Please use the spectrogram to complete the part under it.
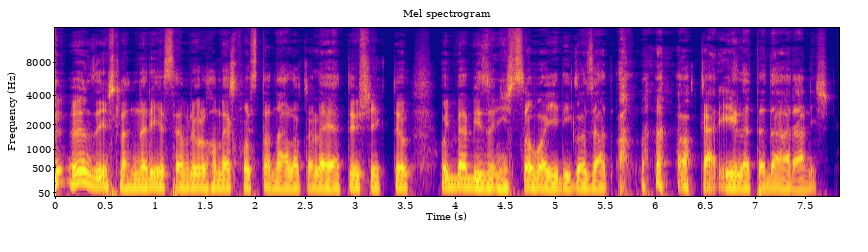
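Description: Egy férfi, aki egy gúnyos, kegyetlen fiatal herceget szólaltat meg, nevetős megvetéssel. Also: male voice, mid-range voice, expressive, creaky, mellow. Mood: mocking. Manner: sneering, laughing scorn. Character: cocky cruel young prince, mocking.

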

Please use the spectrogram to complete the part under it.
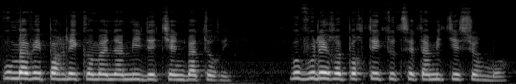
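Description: Earnest young suitor, imploring, warm lighter voice, audiobook read by a woman. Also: fairly high pitch, steady tone, moderate pace, lightly acted. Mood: pleading. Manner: emotional, imploring. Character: earnest young man in love, pleading.

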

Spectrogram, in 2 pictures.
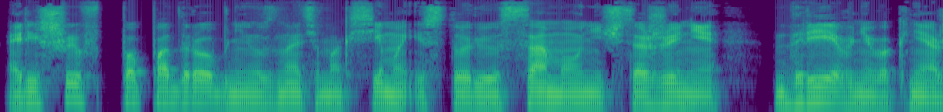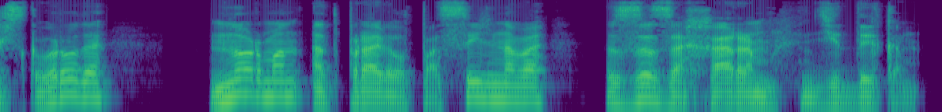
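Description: Brief: male audiobook narrator, low and lively reading, dry close-mic sound. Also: moderate pace, dry recording. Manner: expressive storytelling reading.

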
